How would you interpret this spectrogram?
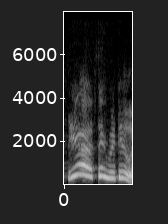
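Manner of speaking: high-pitched, lightly acted tearful reply; mock tearful. Girl starts crying as she answers him, mock tearful. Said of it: "she starts crying".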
